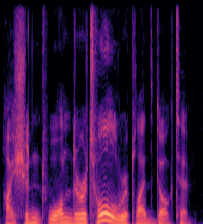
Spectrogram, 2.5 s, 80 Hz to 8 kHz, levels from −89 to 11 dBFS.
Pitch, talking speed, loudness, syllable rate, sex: 135 Hz, 190 wpm, -17 LUFS, 4.7 syllables/s, male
